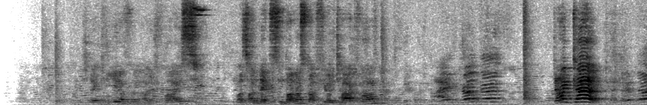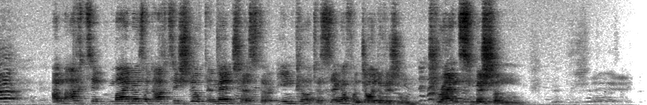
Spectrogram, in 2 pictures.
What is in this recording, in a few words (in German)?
ansage; midas factory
